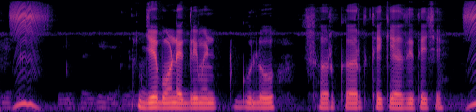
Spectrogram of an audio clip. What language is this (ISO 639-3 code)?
ben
